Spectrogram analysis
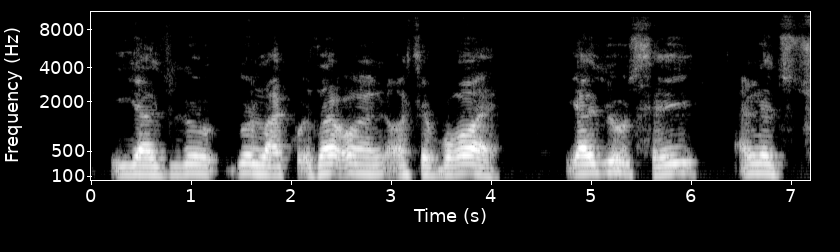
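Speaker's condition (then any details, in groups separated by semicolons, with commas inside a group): Cerebral palsy; talks slowly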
